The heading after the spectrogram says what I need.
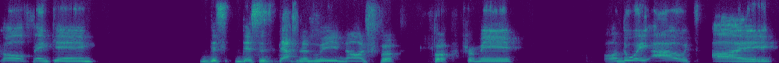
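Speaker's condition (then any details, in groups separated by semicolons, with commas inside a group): Stutter; stutter since birth, born and raised in Lebanon, breathing technique controls stutter to some extent, joined Toastmasters; stutters during this recording; stutter impedes speaking, long avoided speaking, breathing technique partly effective; repeated words, blocks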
